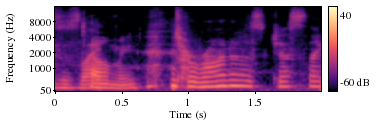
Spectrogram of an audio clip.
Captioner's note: laughing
